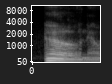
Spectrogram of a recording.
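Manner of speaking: very distressed, pained groan. Voicing a character who opens his eyes and stares at the floor: very distressed groan. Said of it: "That sounded like a very distressed groan".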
